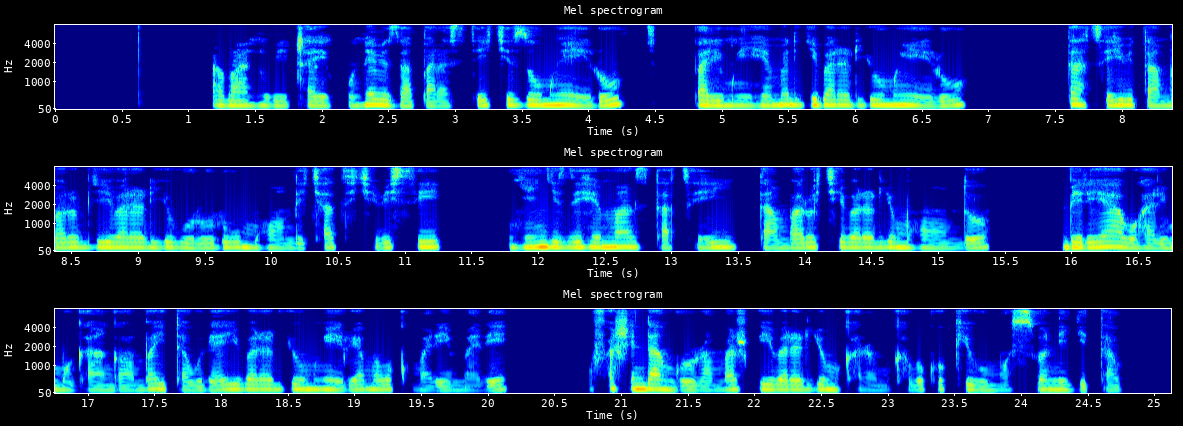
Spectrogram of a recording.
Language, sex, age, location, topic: Kinyarwanda, female, 36-49, Kigali, health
